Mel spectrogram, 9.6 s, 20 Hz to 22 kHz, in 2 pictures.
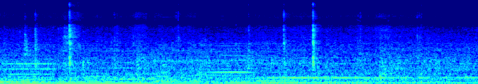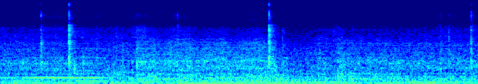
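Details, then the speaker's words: HP LaserJet Pro M202dw that knocked at power-on, tested after repair while printing. Quiet, smooth hum with light paper-feed ticks and no knocking, so the printer now runs properly. "तो यह देखो अच्छे से work कर रहा है। तो कोई खटखट की आवाज नहीं आ रही है।"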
